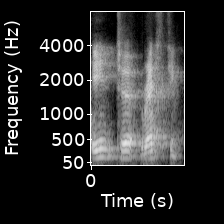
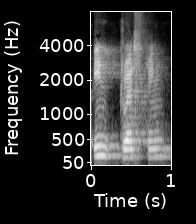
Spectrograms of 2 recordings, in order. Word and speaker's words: interesting: Puede ser 3 para algunos, para otros puede ser 4. Interesting o interesting. Pueden ser 3 o 4, según como tú lo pronuncias. Puede ser interesting o interesting. Cualquiera de esos dos está bien.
